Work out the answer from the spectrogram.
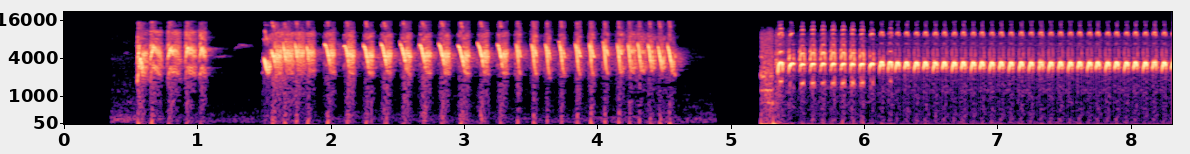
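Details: Pancawarna bird sound for luring: a long rapid trill of high, evenly repeated notes, a short gap, then a continuous fast stuttering series of thin high pulses.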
